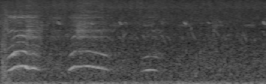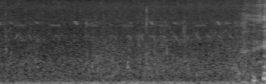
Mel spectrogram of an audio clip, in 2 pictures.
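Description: A bird gives three short calls, each rising and falling in pitch, about two-thirds of a second apart and each fainter than the last. Then only faint, high twittering of small birds is heard.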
